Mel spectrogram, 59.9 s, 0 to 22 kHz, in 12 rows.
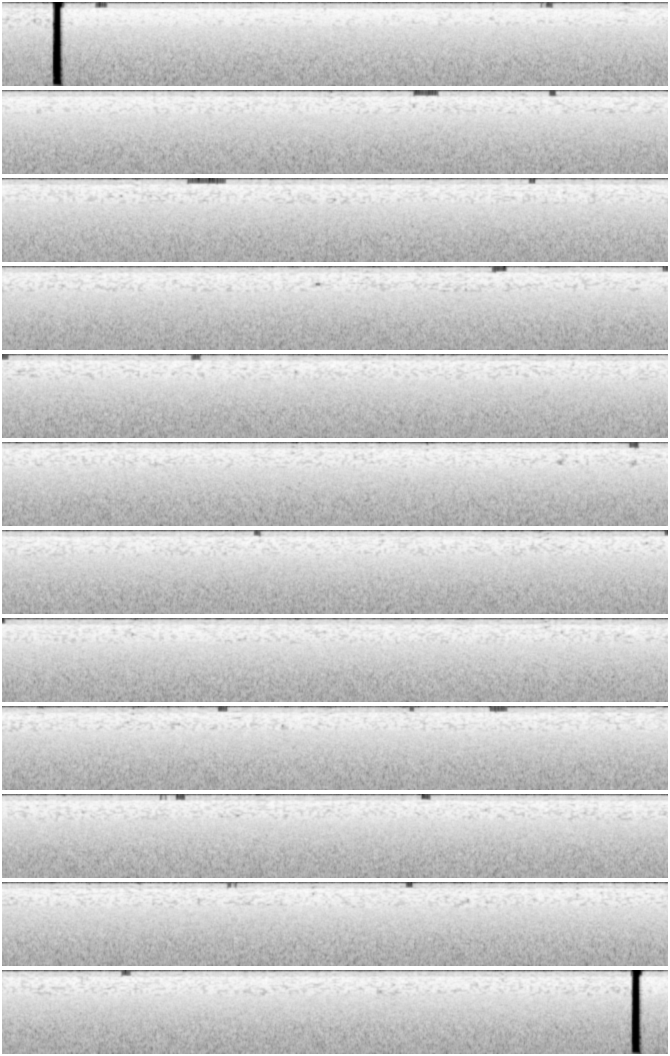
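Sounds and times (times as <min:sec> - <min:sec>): white noise hiss: 0:00.0 - 0:59.9.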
